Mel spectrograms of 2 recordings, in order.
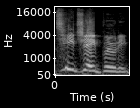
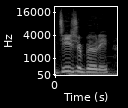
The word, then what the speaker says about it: Djibouti: And he would always talk about how, not TJ Booty, Djibouti.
